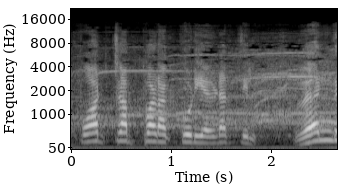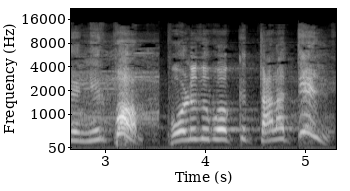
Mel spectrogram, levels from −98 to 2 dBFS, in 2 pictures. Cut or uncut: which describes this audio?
cut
